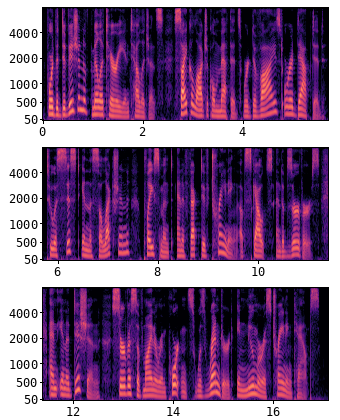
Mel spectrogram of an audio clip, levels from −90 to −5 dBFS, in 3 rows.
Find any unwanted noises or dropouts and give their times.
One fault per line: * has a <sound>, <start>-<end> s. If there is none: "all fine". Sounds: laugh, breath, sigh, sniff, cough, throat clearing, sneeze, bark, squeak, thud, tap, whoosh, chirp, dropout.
all fine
